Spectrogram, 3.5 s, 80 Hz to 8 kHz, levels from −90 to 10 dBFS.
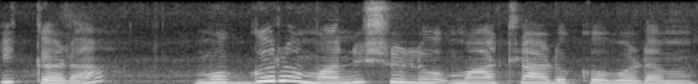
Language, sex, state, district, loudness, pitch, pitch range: Telugu, female, Telangana, Nalgonda, -14 LUFS, 265 Hz, 245-305 Hz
